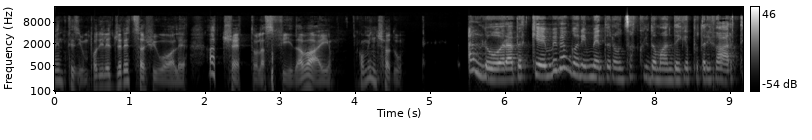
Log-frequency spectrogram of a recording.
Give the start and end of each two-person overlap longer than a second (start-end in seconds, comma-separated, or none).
none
